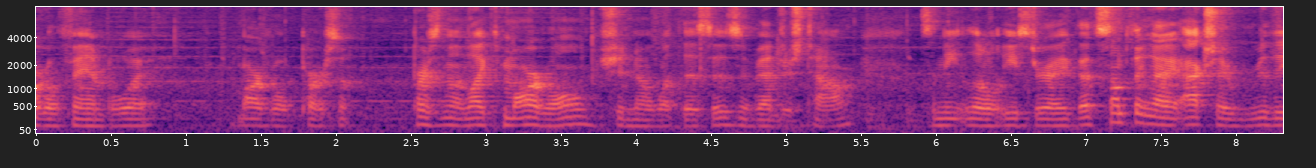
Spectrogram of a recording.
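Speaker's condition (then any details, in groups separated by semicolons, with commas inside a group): No condition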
